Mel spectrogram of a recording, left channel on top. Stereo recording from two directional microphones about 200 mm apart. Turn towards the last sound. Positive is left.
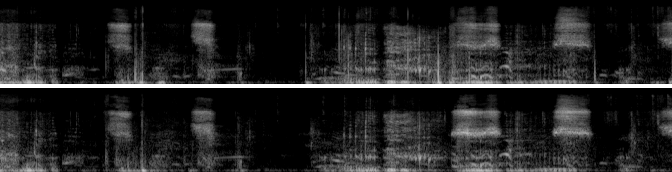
turn(degrees=-5)  # may be behind; listen again after turning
